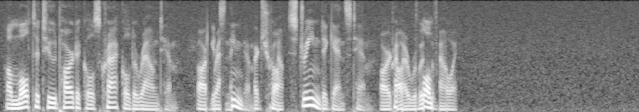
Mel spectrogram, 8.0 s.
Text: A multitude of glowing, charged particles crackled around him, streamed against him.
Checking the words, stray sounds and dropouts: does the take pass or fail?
fail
